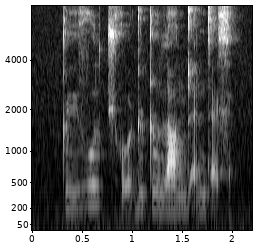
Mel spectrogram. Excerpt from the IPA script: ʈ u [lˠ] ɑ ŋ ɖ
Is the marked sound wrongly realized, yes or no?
yes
